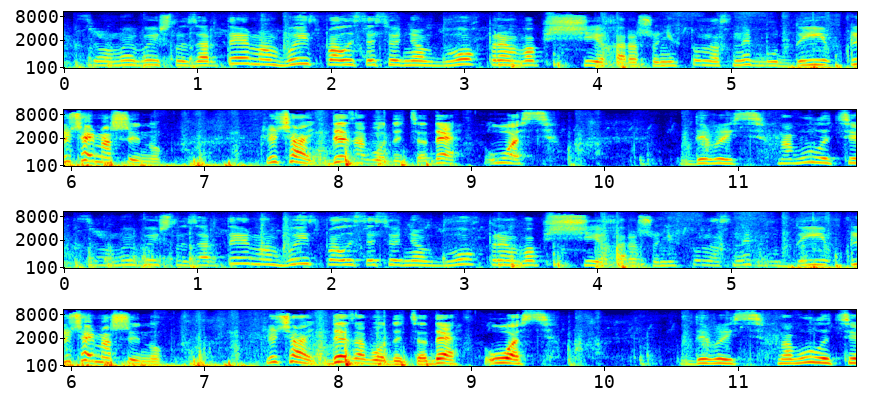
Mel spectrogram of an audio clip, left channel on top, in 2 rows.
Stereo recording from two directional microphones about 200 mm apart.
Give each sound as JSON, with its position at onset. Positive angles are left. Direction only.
{"t": 0.2, "sound": "speech", "side_deg": 0}
{"t": 6.9, "sound": "a sound", "side_deg": 0}
{"t": 7.4, "sound": "speech", "side_deg": -15}
{"t": 7.9, "sound": "speech", "side_deg": -25}
{"t": 8.3, "sound": "speech", "side_deg": -40}
{"t": 10.7, "sound": "speech", "side_deg": -20}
